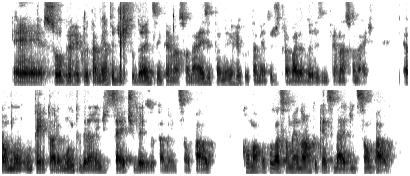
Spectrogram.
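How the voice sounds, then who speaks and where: A man talks very fast in a Rio de Janeiro accent. His tone is dark and mellow, with fairly even intonation. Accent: carioca. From Rio de Janeiro, Brazil. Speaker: study abroad representative. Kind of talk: webinar presentation. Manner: halting, many repetitions and fillers.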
